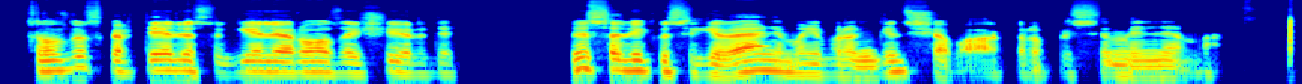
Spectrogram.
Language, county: Lithuanian, Kaunas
